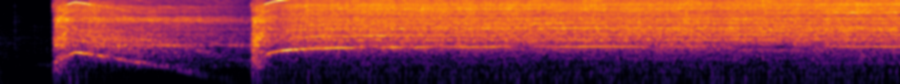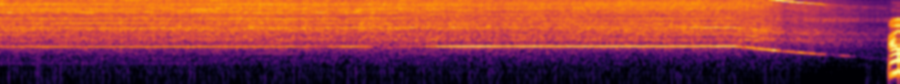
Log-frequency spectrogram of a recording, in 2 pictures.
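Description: Electric drill motor driving a small table saw with its circular saw disc set to wobble for cutting a dado: a brief start that spins down, then a restart with a steady high whine for about fourteen seconds as the blade cuts into a pine board. Near the end it is switched off and coasts down, its pitch falling.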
